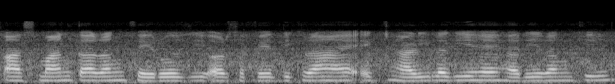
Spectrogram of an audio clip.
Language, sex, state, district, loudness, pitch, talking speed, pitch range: Hindi, female, Maharashtra, Mumbai Suburban, -17 LUFS, 180 Hz, 155 wpm, 175-185 Hz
